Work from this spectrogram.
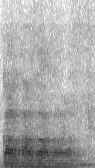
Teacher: इनको कहा जाता है कंठस्थ, ये कंठ से बोले जाते हैं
